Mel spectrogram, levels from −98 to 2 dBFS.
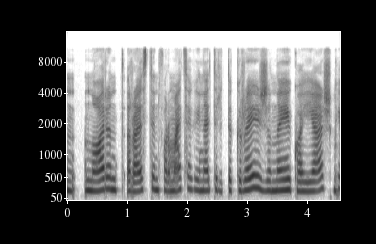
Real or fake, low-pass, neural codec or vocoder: real; 10.8 kHz; none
